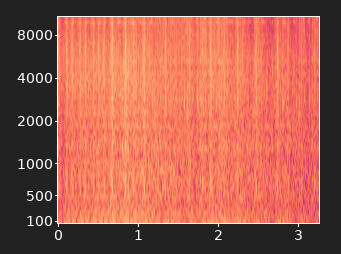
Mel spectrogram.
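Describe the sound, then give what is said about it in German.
Gunfire from four bolters in a Warhammer 40K scene, heard as a sound effect: a loud, dense, continuous roar of rapid shots with no clear gaps between them, and no voices. “Dann werden vier Bolter auf euch gerichtet und geschossen.”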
